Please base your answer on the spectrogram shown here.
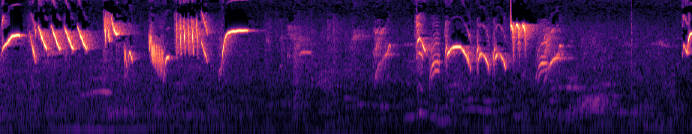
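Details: Two bursts of Black-throated canary song: quick repeated rising whistles, buzzy trills and slurred downward notes, with a quiet gap between them and a soft low hum in the background.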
